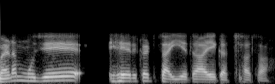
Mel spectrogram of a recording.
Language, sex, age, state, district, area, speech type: Hindi, male, 45-60, Rajasthan, Jaipur, urban, conversation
